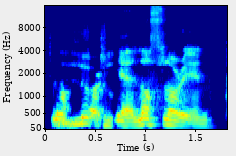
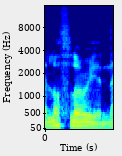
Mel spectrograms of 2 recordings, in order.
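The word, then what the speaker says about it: Lothlórien: and I don't know if I pronounce this correctly, but Lothlorien, is it? – Lothlorien. – Yeah, Lothlorien.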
